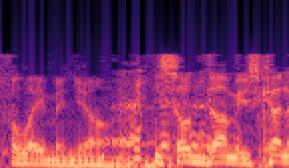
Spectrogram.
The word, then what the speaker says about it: filet mignon: how about tenderly aged filet mignon? Dick, you're an asshole. You don't say... How do you say it?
